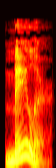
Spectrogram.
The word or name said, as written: mailer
